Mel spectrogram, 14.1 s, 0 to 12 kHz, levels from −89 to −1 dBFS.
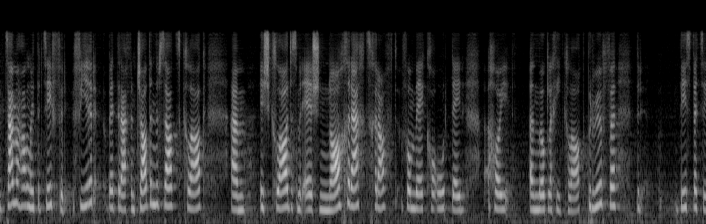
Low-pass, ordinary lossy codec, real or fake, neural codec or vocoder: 7.2 kHz; none; fake; codec, 16 kHz, about 1 kbps, DyCAST, with the encoder's durations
